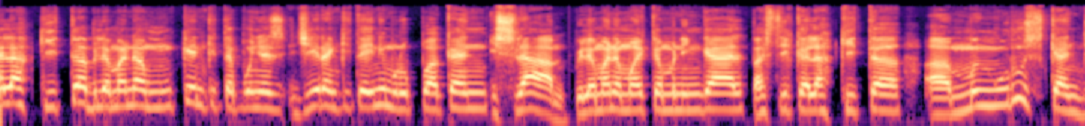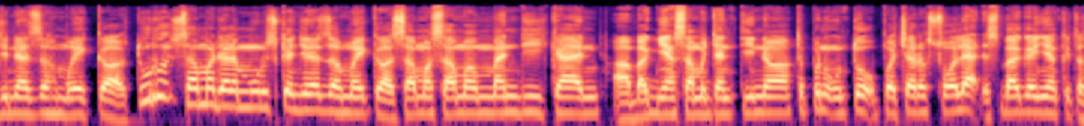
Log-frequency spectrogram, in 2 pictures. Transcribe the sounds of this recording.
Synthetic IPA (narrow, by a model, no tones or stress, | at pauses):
lahkit̪abilamanamuŋkɪnkit̪apuɲad͡ʒiɾank̬it̪ainimə̃ɾupakanislambilamanaməɾekamə̃niŋɡalpast̪ikalahkit̪aʔmə̃ŋuɾuskand͡ʒənazahməɾekat̪uɾʊt̪̚samãdalamːə̃ŋuɾuskand͡ʒənazahməɾekasamasamaməmãndikanʔəbaɡijaŋsamad͡ʒant̪inãt̪awpʊnunt̪ʊk̚pəat͡ʃaɾasolat̪̚dansəbaɡajɲãkit̪a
